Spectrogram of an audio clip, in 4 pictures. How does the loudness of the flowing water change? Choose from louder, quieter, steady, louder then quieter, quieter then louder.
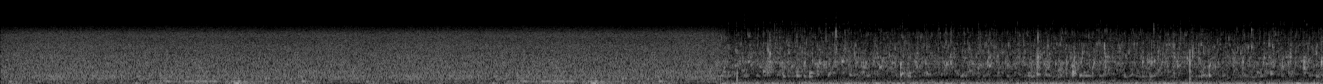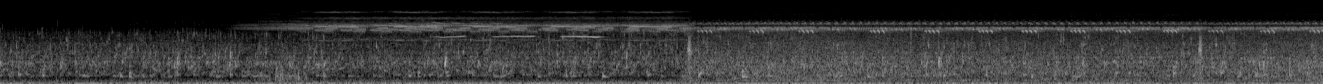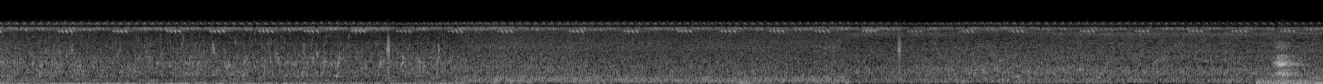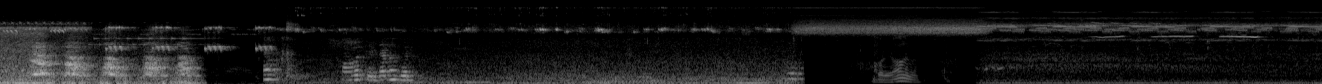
steady.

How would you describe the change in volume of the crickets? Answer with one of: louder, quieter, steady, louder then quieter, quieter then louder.
quieter.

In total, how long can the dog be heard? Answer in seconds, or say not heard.
3 s.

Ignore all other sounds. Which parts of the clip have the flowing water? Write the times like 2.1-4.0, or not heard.
0.0-40.2.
